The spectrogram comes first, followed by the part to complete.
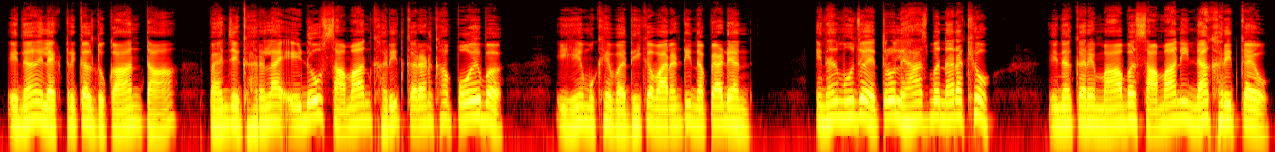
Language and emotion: Sindhi, angry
